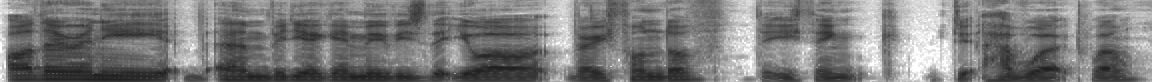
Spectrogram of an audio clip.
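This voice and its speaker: A man's voice: medium pitch, steady tone, moderate pace, clean tone. A man co-hosting a podcast, talking conversationally and inquisitively in a casual discussion. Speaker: podcast co-host. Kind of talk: casual discussion, posing questions.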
